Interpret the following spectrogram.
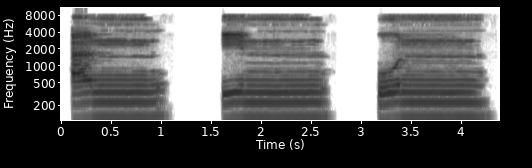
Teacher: ketika mengucapkan huruf nun di sini, ujung lidah kita menempel kepada gusi dua gigi seri atas. Sehingga mulut kita itu tertutup.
